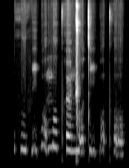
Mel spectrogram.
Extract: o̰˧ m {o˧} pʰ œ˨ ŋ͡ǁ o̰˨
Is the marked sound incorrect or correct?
correct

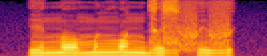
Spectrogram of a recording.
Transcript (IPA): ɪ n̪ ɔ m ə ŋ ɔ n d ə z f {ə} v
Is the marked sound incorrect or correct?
incorrect: ɪ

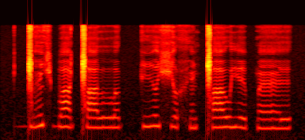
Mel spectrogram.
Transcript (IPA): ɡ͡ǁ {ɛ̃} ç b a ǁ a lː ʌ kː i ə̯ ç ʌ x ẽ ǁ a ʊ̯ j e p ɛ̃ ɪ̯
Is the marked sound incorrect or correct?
correct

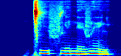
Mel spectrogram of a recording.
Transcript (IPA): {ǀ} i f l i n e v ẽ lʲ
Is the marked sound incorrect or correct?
correct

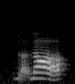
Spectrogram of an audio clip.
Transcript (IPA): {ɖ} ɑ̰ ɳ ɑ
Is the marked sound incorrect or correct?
correct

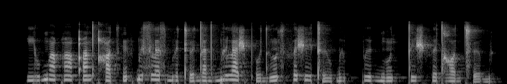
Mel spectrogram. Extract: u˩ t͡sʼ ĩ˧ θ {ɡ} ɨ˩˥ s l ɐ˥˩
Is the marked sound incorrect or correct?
incorrect: ɓ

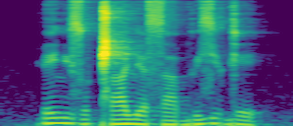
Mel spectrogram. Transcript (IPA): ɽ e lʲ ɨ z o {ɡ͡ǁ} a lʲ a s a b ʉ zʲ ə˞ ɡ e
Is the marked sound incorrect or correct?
incorrect: ǁ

